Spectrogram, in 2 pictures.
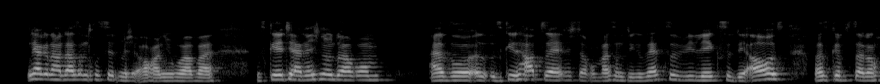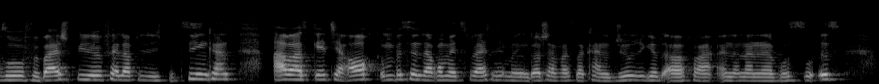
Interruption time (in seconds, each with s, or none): none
